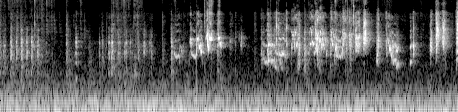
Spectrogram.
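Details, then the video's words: Budgerigar chirping: soft scattered chirps at first, swelling after a few seconds into a dense, scratchy warbling chatter of overlapping high notes, with a low steady background hum. "BUDGIE CHIRPING SOUNDS"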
